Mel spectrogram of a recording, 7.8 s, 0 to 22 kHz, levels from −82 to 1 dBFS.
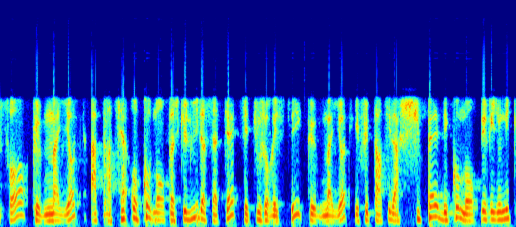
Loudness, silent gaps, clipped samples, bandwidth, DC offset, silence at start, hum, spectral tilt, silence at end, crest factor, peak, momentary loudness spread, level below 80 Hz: -17 LUFS; none; under 0.1%; 8.4 kHz; under 0.1%; 0 s; none; -7.5 dB/octave; 0 s; 16 dB; 0 dBFS; 4 LU; -46 dBFS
